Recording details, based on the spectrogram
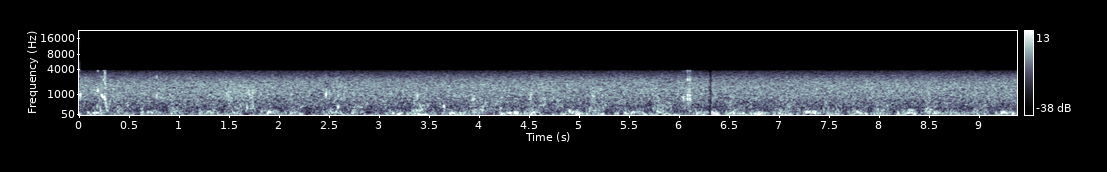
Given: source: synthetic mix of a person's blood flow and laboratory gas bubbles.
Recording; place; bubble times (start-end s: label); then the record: Doppler ultrasound of blood flow; precordium
0.00-0.05 s: bubbles
0.14-0.35 s: bubbles
0.74-0.90 s: bubbles
1.45-1.79 s: bubbles
2.44-2.67 s: bubbles
3.35-3.43 s: bubbles
6.01-6.18 s: bubbles
From the record:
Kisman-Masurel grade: 122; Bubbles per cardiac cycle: 1 to 2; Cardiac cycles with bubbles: 10 to 50%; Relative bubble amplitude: moderate (0.250 to 0.450); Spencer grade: 2 (many but less than half of the cardiac periods contain bubble signals, singularly or in groups); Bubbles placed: only in the low amplitude regions of the cardiac cycle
